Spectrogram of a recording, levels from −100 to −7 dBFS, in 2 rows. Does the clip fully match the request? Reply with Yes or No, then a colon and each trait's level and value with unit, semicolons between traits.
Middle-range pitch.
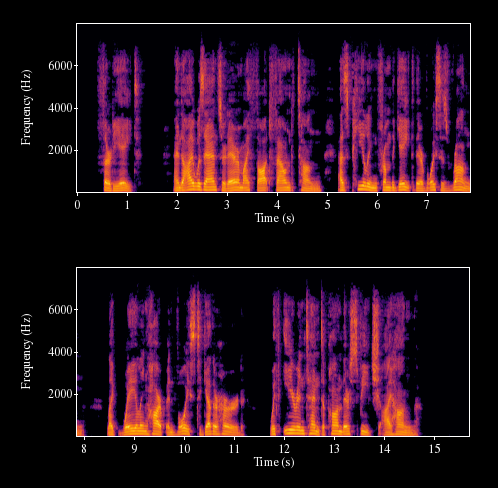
No: low, 115 Hz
